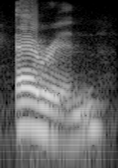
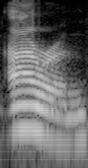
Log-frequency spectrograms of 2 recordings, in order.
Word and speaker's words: Erin: his mother is called Erin, and his father's called Aaron. But in America, they pronounce Erin, Aaron, so they're Aaron and Aaron.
